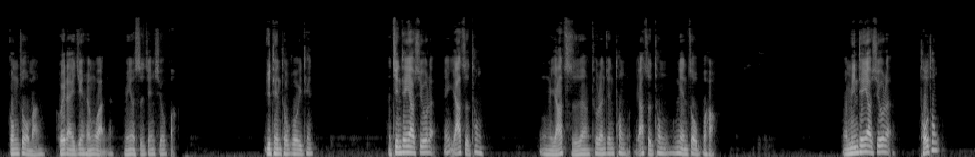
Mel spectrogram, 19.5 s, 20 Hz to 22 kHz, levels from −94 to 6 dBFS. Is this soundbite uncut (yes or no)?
yes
